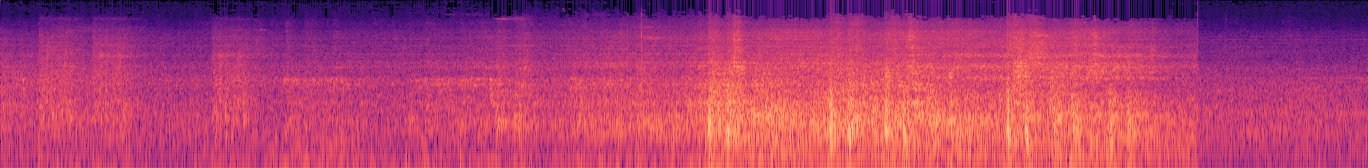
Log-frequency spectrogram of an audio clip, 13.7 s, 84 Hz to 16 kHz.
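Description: JR East E131 series electric multiple unit passing close by, its rumble building to a loud stretch of wheels clicking over rail joints. The sound drops off suddenly near the end, leaving a low rumble.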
